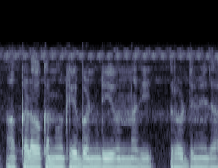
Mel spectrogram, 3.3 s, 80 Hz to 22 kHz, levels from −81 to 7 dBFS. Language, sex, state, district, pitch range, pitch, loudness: Telugu, male, Andhra Pradesh, Sri Satya Sai, 110-115 Hz, 110 Hz, -16 LUFS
